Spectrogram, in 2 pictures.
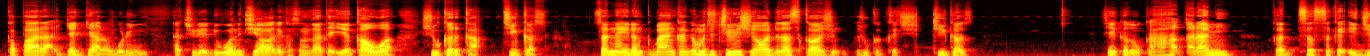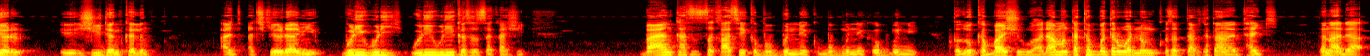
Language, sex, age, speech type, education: Hausa, male, 15-29, spontaneous, primary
